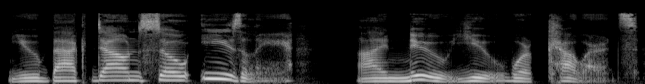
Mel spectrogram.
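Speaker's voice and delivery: slow, contemptuous pity; pitying scorn. A narrator's reading. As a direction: look down on the cowards. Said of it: "his tone changing from anger to pity".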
